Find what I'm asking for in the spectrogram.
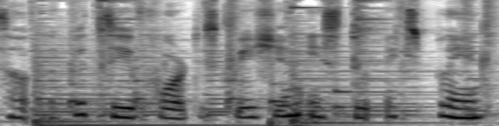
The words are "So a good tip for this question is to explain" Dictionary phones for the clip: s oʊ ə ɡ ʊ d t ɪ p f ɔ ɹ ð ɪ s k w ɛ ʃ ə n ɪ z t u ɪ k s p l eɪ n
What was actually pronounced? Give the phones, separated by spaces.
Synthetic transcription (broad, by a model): s oʊ ə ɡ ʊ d s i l f ɔ ɹ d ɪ s k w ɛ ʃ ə n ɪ s t u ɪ k s p l eɪ n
